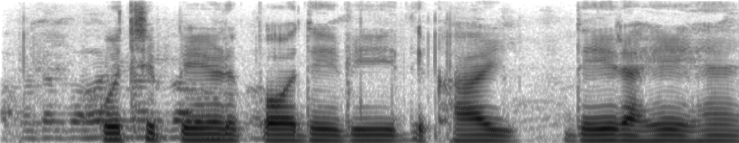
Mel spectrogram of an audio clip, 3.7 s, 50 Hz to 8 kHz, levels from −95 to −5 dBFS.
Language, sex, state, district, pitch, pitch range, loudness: Hindi, male, Madhya Pradesh, Katni, 115 Hz, 110-130 Hz, -17 LUFS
